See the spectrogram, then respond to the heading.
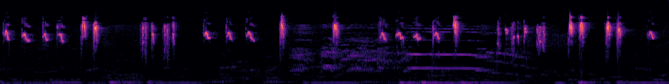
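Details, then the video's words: Chattering ngriwik song of a sogon, the Sooty-headed bulbul: rapid clusters of thin, high chirps repeated through the passage, with a brief drawn-out tonal note midway and a constant low droning hum underneath. "Burung SOGON poloss ngriwikk"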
